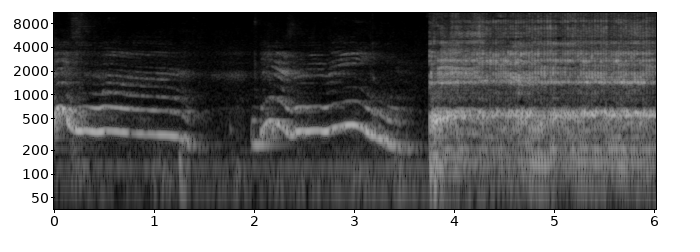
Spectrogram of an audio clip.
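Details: Female live-streamer burping compilation: two long, voiced, drawn-out belches, then a loud burst of applause or crowd noise; prolonged burping.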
